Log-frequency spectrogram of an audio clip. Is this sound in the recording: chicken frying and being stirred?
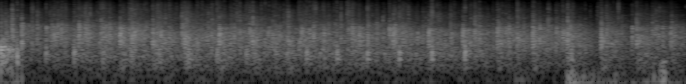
no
